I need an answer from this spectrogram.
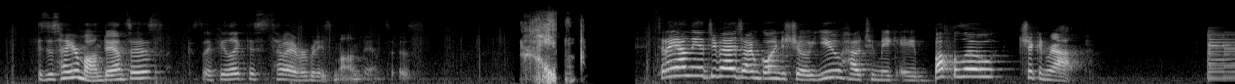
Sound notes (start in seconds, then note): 5.2 gulping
